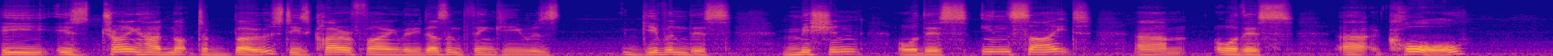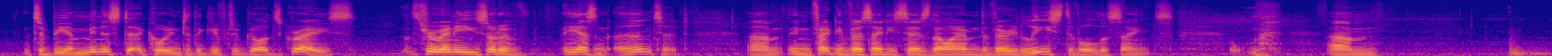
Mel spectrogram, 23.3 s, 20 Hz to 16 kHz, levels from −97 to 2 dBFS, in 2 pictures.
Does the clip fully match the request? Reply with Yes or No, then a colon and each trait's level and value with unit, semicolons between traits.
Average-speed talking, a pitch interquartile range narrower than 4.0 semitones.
Yes: average, 165 wpm; average, 3.5 semitones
